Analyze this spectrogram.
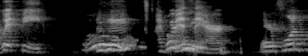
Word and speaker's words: Whitby: Abby I've been there did I say it right yeah Whitby I've been there there's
